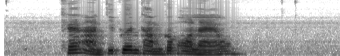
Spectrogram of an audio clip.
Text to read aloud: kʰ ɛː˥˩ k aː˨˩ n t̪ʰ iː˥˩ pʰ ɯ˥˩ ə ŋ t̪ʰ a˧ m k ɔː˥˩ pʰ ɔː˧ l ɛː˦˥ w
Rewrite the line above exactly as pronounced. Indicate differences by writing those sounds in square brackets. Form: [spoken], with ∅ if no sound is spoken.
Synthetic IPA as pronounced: kʰ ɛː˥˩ [ʔ] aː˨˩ n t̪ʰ iː˥˩ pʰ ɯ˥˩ ə [n] t̪ʰ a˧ m k ɔː˥˩ pʰ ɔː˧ l ɛː˦˥ w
